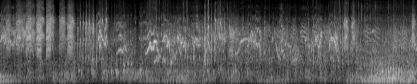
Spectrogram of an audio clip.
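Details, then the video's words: Budgerigars in an outdoor aviary keep up a long, rambling chatter of squawks, chirps and wavering whistles from several birds, with faint rustling. "Budgies in my outdoor aviary birds chirping sound"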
